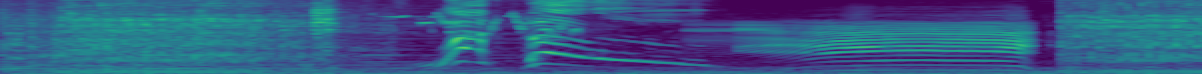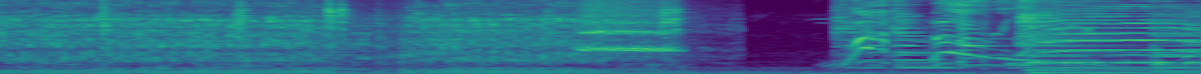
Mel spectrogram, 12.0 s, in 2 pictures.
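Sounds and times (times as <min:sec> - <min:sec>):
person exclaiming: 0:02.2 - 0:03.6, 0:10.2 - 0:12.0
small engine running roughly: 0:05.3 - 0:08.9.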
